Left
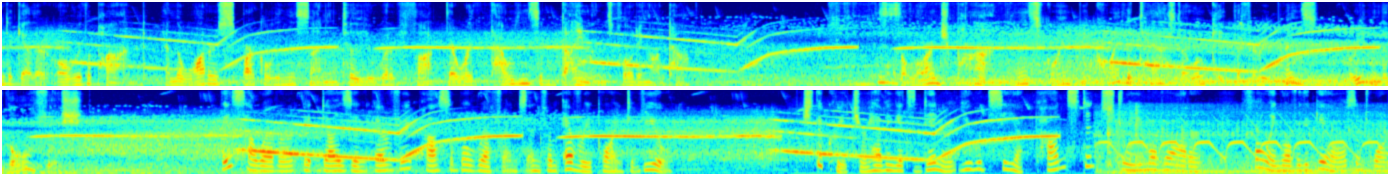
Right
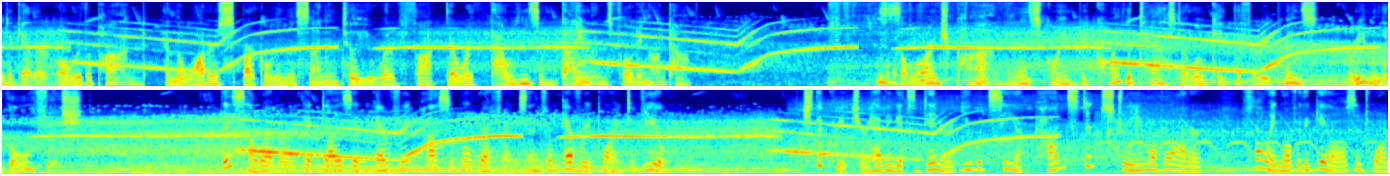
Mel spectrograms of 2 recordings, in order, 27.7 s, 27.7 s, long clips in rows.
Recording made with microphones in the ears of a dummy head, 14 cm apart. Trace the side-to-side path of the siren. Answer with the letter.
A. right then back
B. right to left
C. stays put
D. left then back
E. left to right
B.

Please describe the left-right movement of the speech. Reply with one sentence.
In this clip you hear the speech stay in one place.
